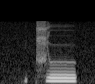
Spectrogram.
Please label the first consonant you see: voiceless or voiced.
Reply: voiceless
